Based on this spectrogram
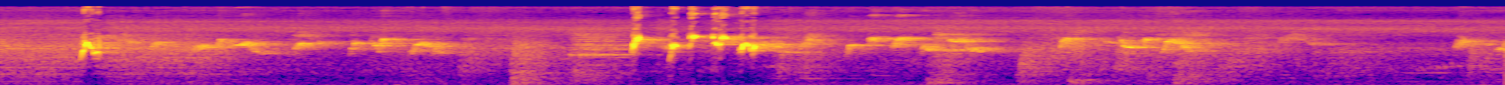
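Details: Red-whiskered bulbul singing a 'master song': a fast burst of four or five rolling whistled notes in the middle, set against busy, continuous background bird chatter.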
